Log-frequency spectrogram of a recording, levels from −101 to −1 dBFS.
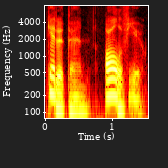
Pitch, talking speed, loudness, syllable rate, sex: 175 Hz, 195 wpm, -16 LUFS, 4.7 syllables/s, female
